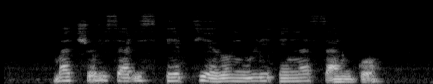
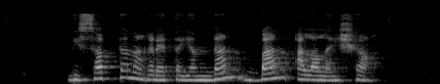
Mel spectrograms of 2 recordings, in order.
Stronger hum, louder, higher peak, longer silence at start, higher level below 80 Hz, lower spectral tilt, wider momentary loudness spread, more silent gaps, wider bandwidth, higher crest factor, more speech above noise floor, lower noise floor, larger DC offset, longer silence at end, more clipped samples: neither; first, -22 LUFS vs -32 LUFS; first, -4 dBFS vs -14 dBFS; second, 0.55 s vs 0.7 s; first, -56 dBFS vs -72 dBFS; first, -9 dB/octave vs -4 dB/octave; about the same, 6 LU vs 5 LU; neither; about the same, 10.5 kHz vs 11.5 kHz; about the same, 18 dB vs 20 dB; second, 36 dB vs 43 dB; second, -58 dBFS vs -74 dBFS; neither; about the same, 0.5 s vs 0.6 s; neither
